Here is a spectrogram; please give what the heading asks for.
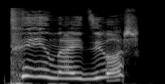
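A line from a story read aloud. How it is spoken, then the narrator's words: Angry, hysterical laughter. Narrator (Russian): он рассмеялся зло, истерично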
